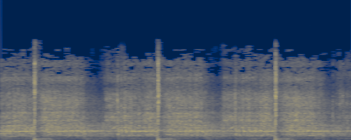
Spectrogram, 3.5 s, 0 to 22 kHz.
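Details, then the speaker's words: 12-valve Cummins diesel cranking on a weak battery: sharp backfire bangs come roughly every second over a steady cranking drone. Valve covers were pulled afterwards and bent pushrods were found, attributed to a segmented camshaft with a broken dowel. "let's see if it's gonna do it is this gonna do it you hear that backfiring noise that's a bad noise"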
